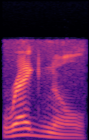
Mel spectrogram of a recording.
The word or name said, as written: regnal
